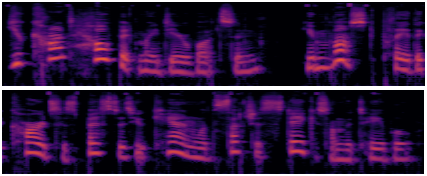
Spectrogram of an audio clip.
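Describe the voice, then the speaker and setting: A woman reading the part of a confident, determined gentleman detective in a storybook, with emphatic, articulate delivery. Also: medium pitch, sing-song, normal speed. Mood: amused, confident. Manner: emphatic, articulate, self-assured.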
